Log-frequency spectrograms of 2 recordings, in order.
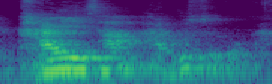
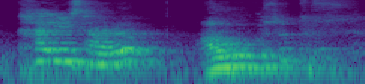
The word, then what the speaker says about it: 카이사르 아우구스투스: 그때에 예수님께서 출생하신 그때 가이사 아구스도가 가이사 아구스도가 이건 그냥 음역한 것이지 음역한 것 원래 이제 그 발음으로 한다면은 카이사르 아우구스투스 카이사르 아우구스투스 이런 발음인데 이제 우리 성경으로 응력을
